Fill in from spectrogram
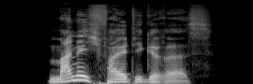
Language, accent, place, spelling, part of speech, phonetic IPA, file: German, Germany, Berlin, mannigfaltigeres, adjective, [ˈmanɪçˌfaltɪɡəʁəs], De-mannigfaltigeres.ogg
- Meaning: strong/mixed nominative/accusative neuter singular comparative degree of mannigfaltig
